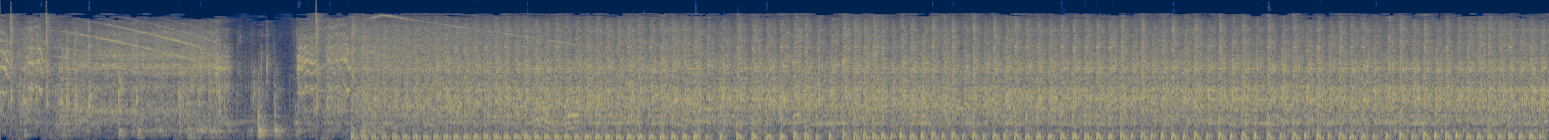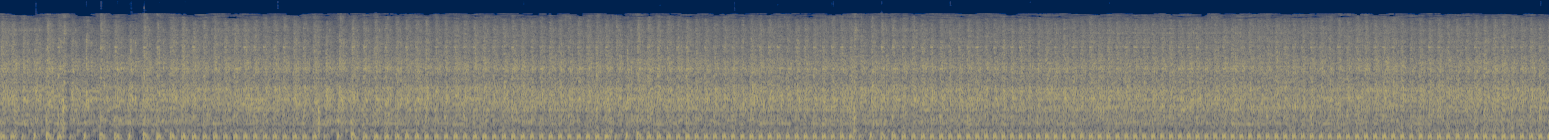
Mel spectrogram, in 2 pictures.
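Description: A half-inch electric drill spins the crankshaft of a Gravely L tractor's single-cylinder engine with a falling whine for about two seconds. After a brief pause the engine catches, about three seconds in, and settles into steady running with the choke on.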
